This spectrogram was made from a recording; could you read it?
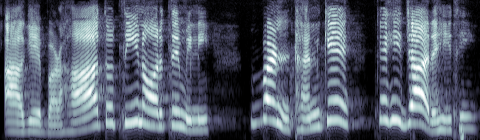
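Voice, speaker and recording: Woman storyteller, children's tale, lively rising and falling voice, fairly high. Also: muffled recording.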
